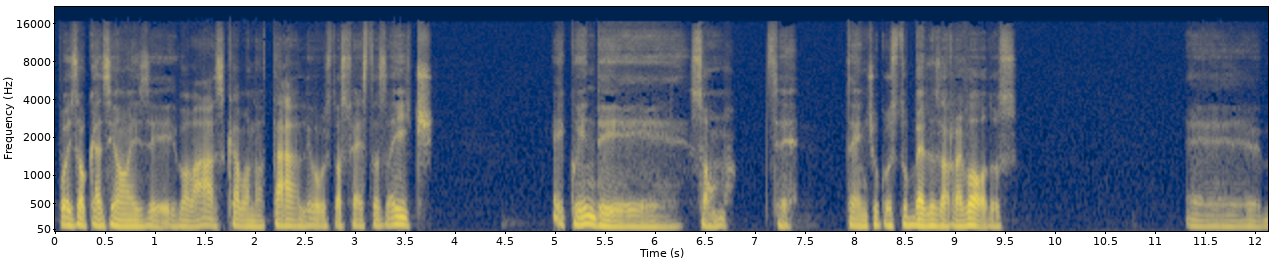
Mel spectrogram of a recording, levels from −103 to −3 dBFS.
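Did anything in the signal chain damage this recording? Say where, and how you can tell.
Yes: a single sharp snap at 6.16 s sits on top of the speech, an electrical switching spike likely picked up in the analogue wiring from a nearby switch arcing.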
